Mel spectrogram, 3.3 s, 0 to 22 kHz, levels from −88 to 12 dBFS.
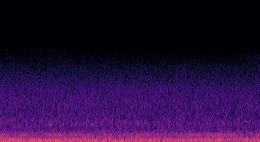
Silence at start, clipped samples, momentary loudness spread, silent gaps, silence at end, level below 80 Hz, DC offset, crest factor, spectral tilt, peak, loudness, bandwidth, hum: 0 s; under 0.1%; 3 LU; none; 0 s; -36 dBFS; under 0.1%; 12 dB; -8.5 dB/octave; -22 dBFS; -38 LUFS; 5.6 kHz; none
